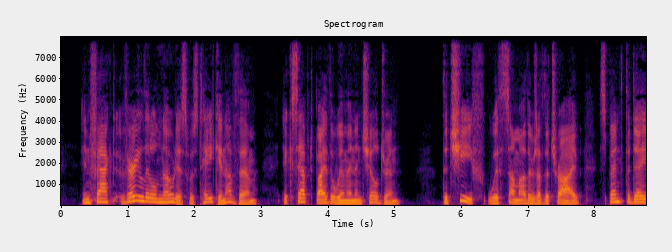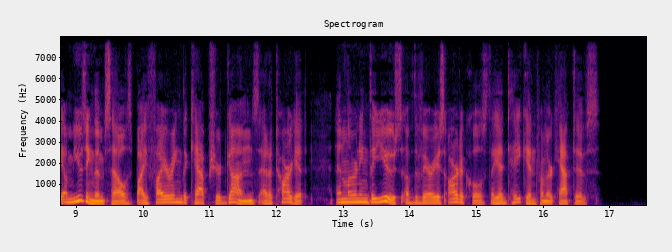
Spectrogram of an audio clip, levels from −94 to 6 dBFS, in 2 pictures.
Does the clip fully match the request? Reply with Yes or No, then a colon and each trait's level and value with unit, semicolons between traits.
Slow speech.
No: average, 170 wpm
